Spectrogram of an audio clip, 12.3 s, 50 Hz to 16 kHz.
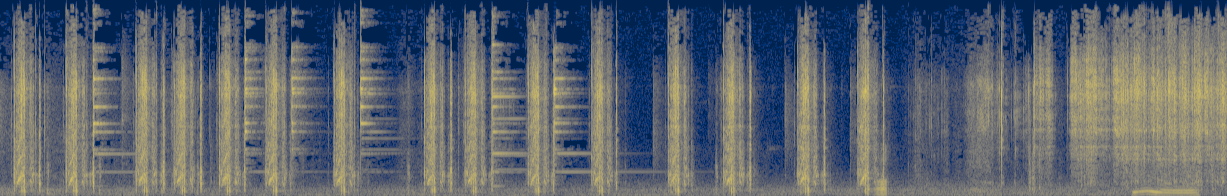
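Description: Tokyo Marui Boys electric airsoft gun, an H&K MP5A5, firing quick single shots: about twenty sharp cracks, two or three a second, over the first nine seconds. Near the end there is a rustle of handling and a brief voice.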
